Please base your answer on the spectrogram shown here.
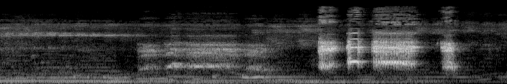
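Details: Mini red junglefowl kept as a decoy, crowing at sunrise in Bình Phước, Vietnam; a faint crow first, then a loud close crow in four bursts ending with a short detached note.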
